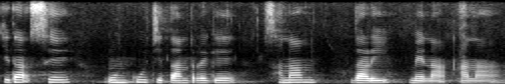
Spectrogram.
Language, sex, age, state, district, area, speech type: Santali, female, 30-45, West Bengal, Bankura, rural, spontaneous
